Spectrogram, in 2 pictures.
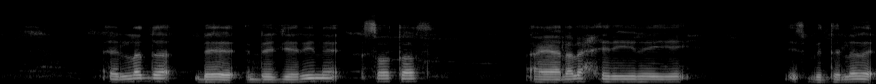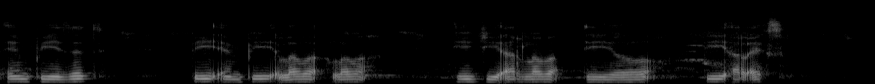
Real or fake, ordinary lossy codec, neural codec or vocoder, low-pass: fake; none; codec, 44.1 kHz, 7.8 kbps, DAC; 19.8 kHz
